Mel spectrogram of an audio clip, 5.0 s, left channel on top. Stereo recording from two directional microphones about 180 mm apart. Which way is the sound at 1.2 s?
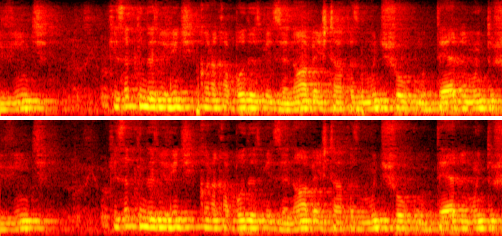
25° right (ahead or behind).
